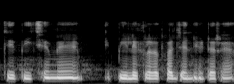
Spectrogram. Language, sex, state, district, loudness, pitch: Hindi, female, Bihar, West Champaran, -15 LUFS, 150 Hz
